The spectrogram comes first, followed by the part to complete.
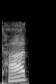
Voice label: "tat9", taiwanese Syllables

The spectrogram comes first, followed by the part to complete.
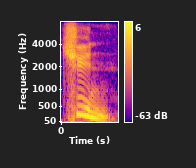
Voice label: "cyun4", Taiwanese syllable

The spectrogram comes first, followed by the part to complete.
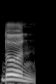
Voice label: "lun4", Taiwanese syllable

